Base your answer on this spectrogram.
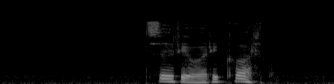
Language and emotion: Russian, neutral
